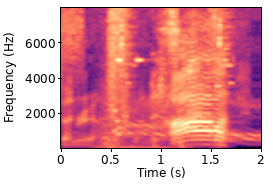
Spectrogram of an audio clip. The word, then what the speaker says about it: Fenrir: It's Fenrir.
